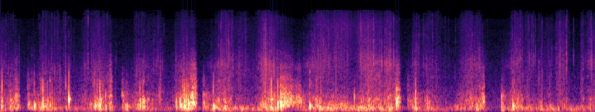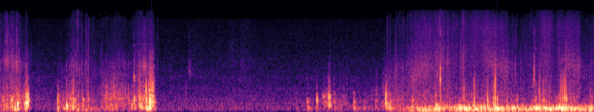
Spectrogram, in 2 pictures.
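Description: Fingertips press and squish a black porous foam windscreen on a microphone, then a hand grips its side. Many dense, low-heavy crunching and crackling squishes come in quick bursts, followed by a near-silent pause. Then a steady, muffled rumbling rustle builds as the foam is gripped.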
